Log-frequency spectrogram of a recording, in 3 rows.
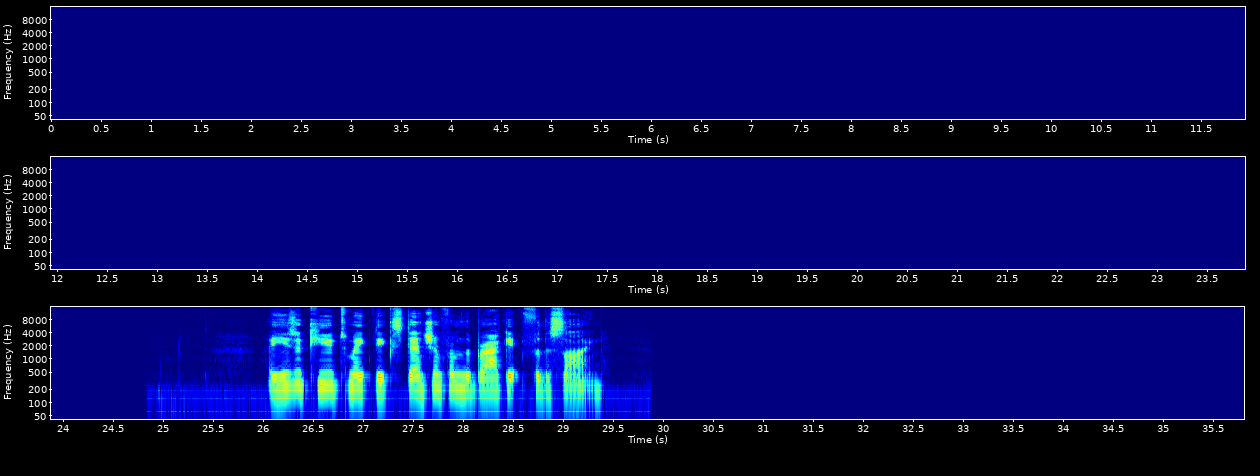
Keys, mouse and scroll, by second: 0.8 c, 1.9-5.1 drag, 5.1 right click, 6.1 shift+middle click, 6.3-6.8 scroll up 1, 6.9 shift+middle click, 7.1 shift+middle click, 7.4 shift+scroll up 1, 7.7 shift+scroll down 1, 8.1 shift+click.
